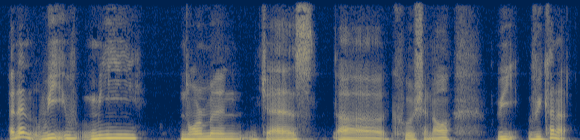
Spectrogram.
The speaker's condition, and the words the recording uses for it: Stuttering. Can you imagine all the people seeing you stutter?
